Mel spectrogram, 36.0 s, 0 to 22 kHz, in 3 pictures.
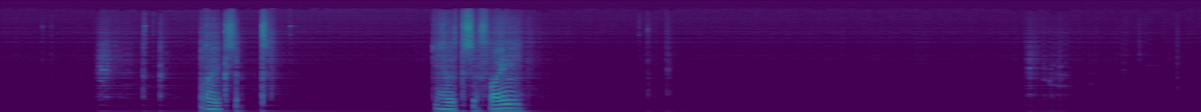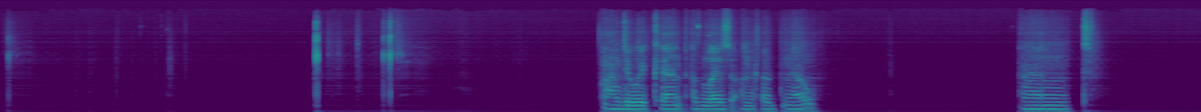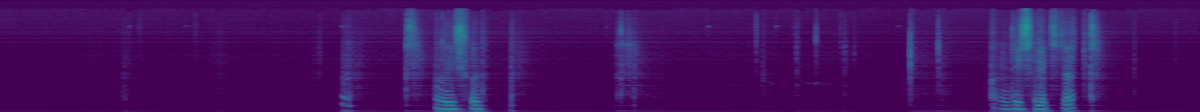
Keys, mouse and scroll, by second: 0.4-1.7 drag, 2.3 Tab, 2.9-6.4 alt+middle drag, 6.6-9.9 scroll up 3, 9.9 scroll down 2, 11.8 KP_7, 13.0-13.3 scroll down 1, 13.4 alt+shift+middle click, 15.6 ctrl+KP_Add, 18.4 u, 19.8 scroll down 3, 20.0 Tab, 20.9 Tab, 20.9 scroll up 2, 22.1-24.0 drag, 25.3-26.0 drag, 27.4-30.0 alt+middle drag, 31.1 alt+middle click, 31.7 shift+middle click, 32.5 c, 34.4 Escape, 34.7 z, 35.3 scroll up 2, 35.8 Tab.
